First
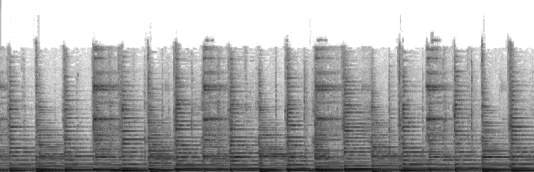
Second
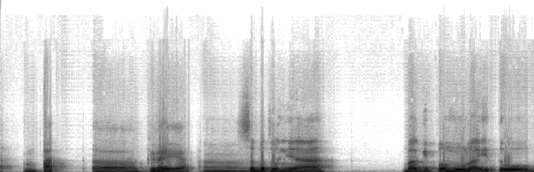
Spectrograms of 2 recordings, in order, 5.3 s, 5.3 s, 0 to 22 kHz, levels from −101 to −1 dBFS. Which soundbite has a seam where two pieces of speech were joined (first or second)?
second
